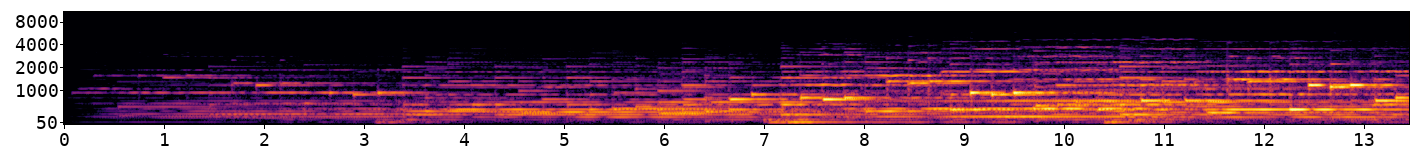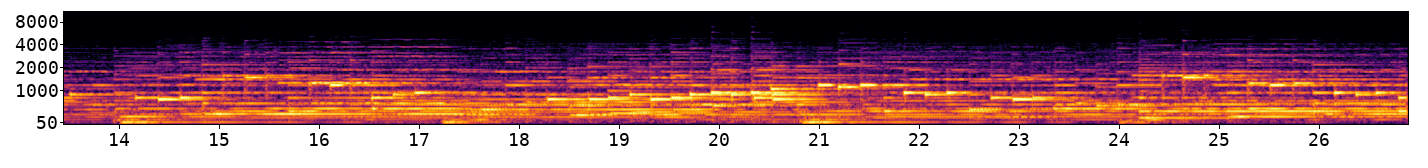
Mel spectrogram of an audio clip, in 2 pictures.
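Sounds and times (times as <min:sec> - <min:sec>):
piano concerto: 0:00.2 - 0:26.8.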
